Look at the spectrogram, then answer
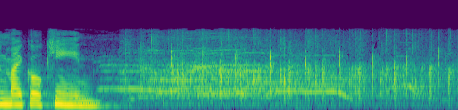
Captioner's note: cheers, applause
